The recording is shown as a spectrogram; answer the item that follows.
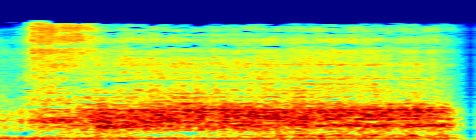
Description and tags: The disharmony of industrial-strength
sanitizer being sprayed into a sink.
